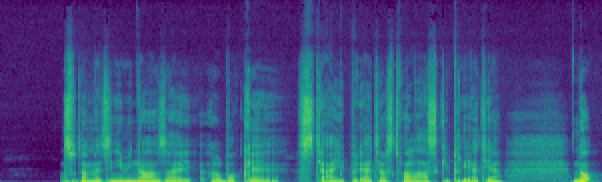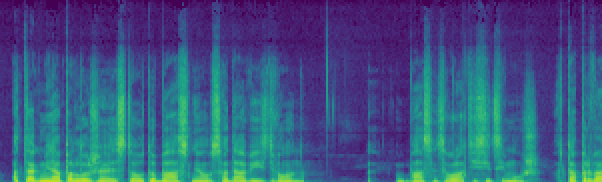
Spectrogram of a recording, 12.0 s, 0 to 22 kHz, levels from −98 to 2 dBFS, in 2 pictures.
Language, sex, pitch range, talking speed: Slovak, male, 90-105 Hz, 150 wpm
